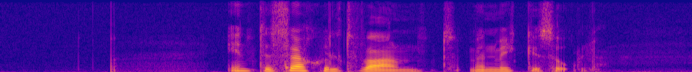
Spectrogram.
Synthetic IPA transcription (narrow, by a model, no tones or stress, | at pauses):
ʔɪnt̪əsæːɾɧɪlt̪vaɾmt̪mʔɛnmʏkːəsṵːl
